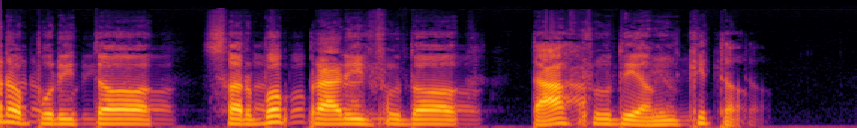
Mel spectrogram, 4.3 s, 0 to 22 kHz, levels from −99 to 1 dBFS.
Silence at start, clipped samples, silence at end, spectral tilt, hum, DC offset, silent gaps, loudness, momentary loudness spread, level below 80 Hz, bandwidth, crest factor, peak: 0 s; under 0.1%; 0.6 s; -7 dB/octave; none; under 0.1%; none; -17 LUFS; 10 LU; -46 dBFS; 11.5 kHz; 18 dB; 0 dBFS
